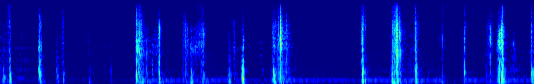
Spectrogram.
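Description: Oracle cards being shuffled up close in a quiet room, a series of quick papery slaps and riffles in uneven bursts with short pauses between them, no speech.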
